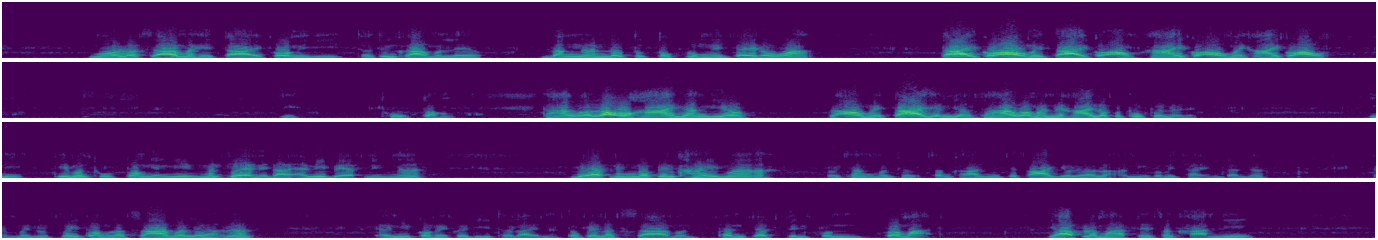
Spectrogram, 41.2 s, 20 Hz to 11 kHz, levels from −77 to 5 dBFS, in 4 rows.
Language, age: Thai, 60-79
